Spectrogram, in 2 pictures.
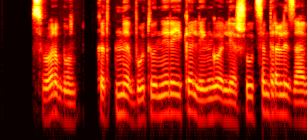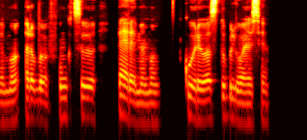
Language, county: Lithuanian, Klaipėda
